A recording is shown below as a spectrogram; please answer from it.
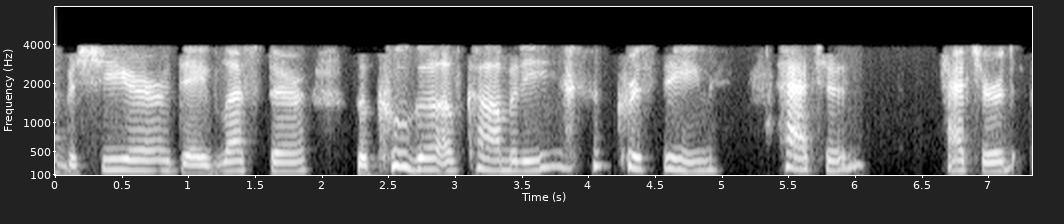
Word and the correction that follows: Hanchard: am I saying it correctly? Hanchard, yeah.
